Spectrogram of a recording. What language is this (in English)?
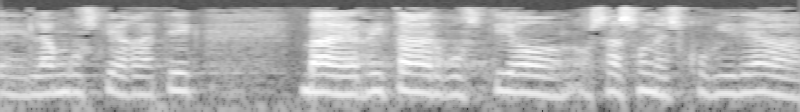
Basque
